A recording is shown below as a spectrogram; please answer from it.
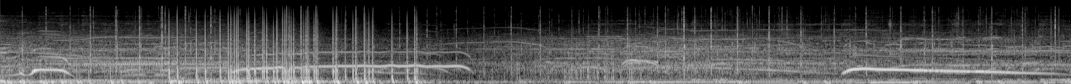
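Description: Fireworks finale: a dense, rapid volley of bangs and crackles that stops abruptly about halfway through, followed by lighter scattered pops. A crowd cheers over it with long whoops, one sliding down in pitch near the end.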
